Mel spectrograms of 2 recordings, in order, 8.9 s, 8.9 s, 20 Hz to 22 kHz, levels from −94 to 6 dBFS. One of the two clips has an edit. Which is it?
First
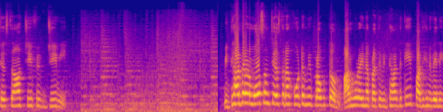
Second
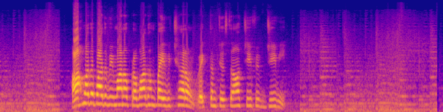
second; 1 cut; at 1.1 s

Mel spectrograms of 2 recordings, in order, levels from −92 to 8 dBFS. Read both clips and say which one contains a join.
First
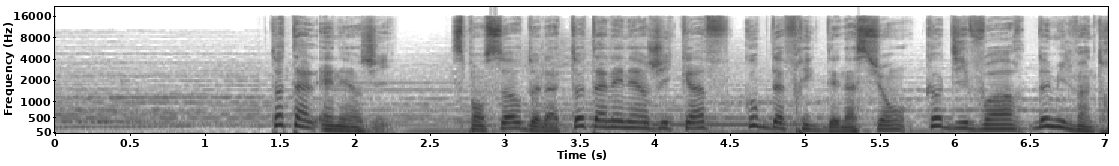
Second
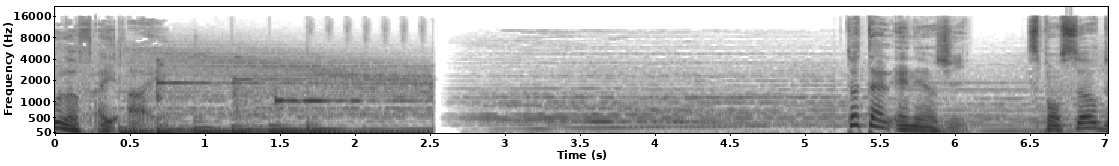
second; 1 cut; at 2.7 s

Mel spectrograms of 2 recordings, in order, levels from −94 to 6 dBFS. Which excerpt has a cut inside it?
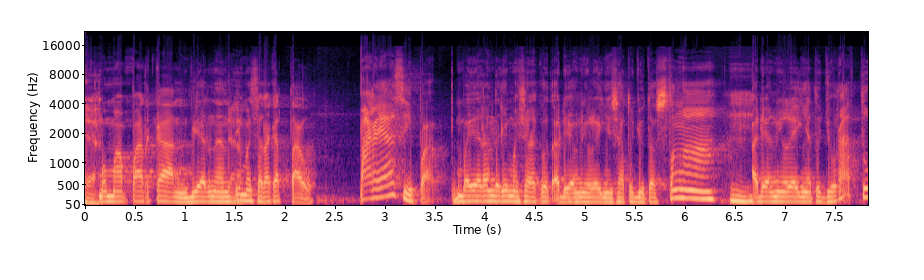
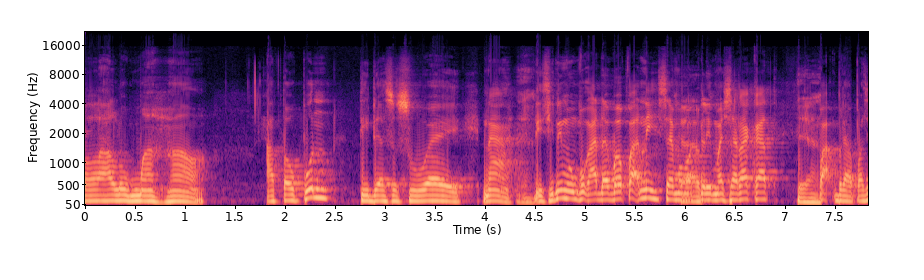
first; 1 cut; at 2.3 s

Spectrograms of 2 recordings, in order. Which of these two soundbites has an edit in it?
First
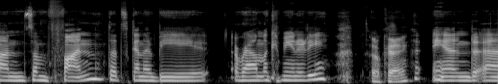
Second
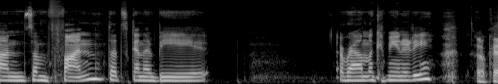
first; 1 cut; at 2.2 s

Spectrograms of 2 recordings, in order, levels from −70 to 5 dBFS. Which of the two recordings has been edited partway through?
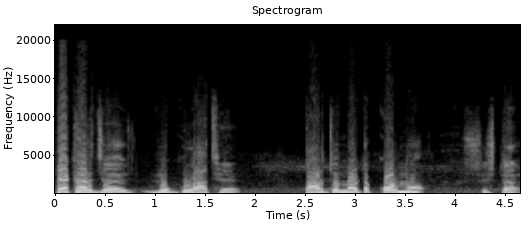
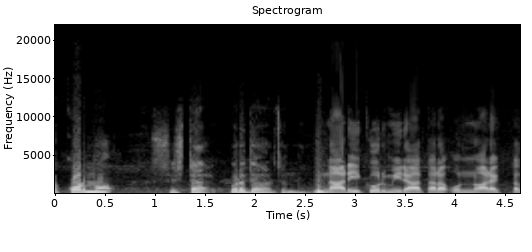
second; 1 cut; at 2.6 s

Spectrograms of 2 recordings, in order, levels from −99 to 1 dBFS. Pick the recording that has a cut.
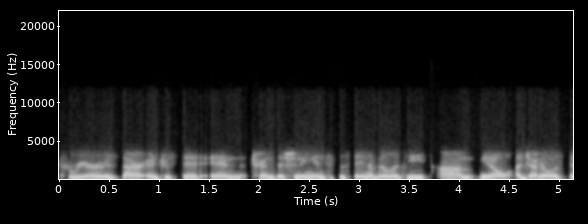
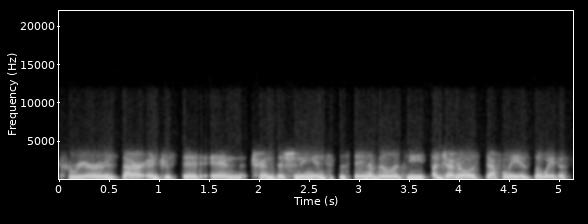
second; 1 cut; at 3.7 s

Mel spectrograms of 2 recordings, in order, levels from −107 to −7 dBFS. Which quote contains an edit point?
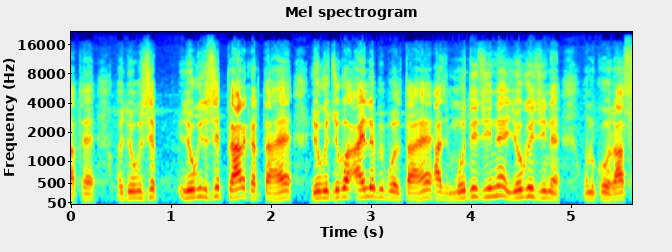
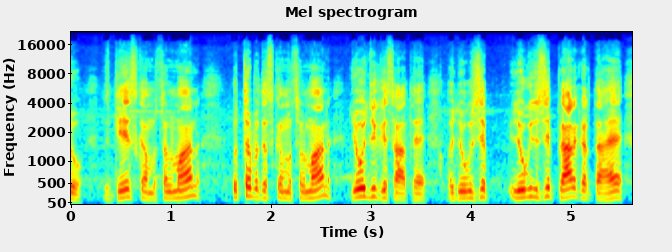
first; 1 cut; at 3.6 s

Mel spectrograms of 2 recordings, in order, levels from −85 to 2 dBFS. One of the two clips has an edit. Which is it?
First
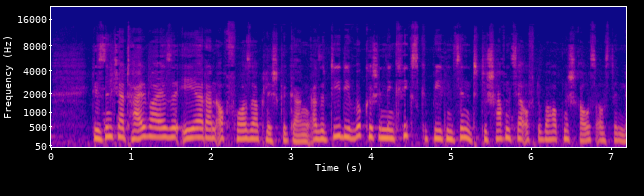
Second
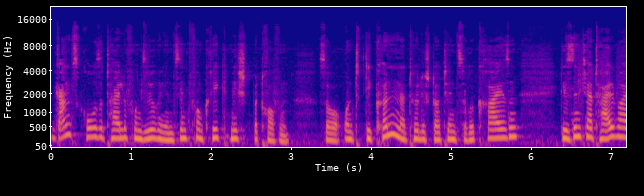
second; 1 cut; at 4.6 s

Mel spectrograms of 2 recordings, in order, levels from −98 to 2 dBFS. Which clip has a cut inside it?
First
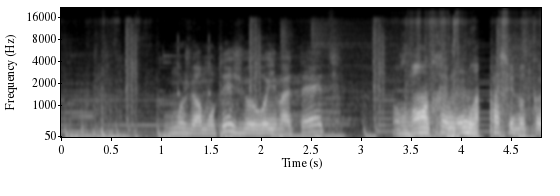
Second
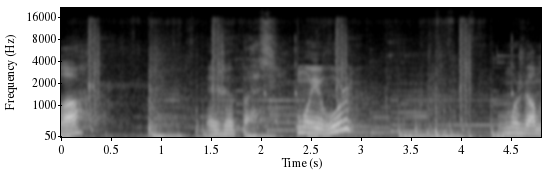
second; 1 cut; at 2.4 s

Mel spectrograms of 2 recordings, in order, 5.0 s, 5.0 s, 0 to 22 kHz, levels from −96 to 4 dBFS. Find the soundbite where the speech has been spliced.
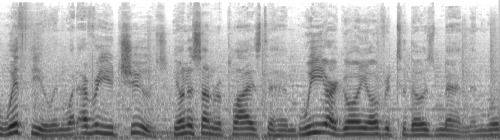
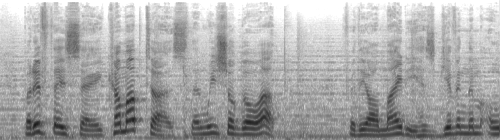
first; 2 cuts; at 1.6 s, 2.9 s

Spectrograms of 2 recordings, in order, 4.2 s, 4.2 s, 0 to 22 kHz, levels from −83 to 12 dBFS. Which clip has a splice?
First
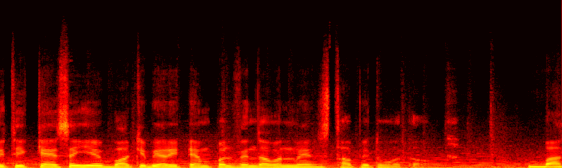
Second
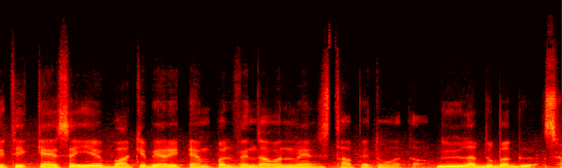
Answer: second; 1 cut; at 3.1 s

